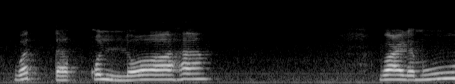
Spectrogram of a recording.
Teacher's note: वत्तकुल्लाह वालमू में जो हमारे पास कायदा आ रहा है, ये वाव मद्दा के ऊपर मद्दे मुनफसिल जायज़ हो रही है, इसको 4 काउंट करेंगे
